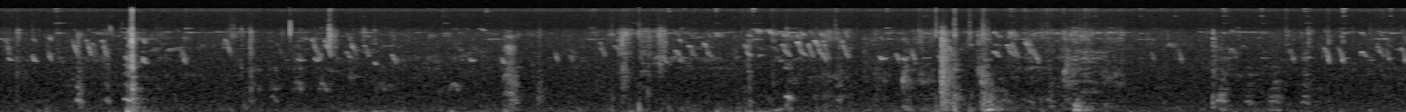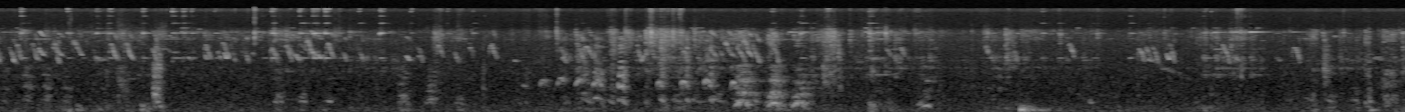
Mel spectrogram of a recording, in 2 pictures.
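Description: Faint farmyard bird sounds: fowl clucking and small birds chirping, with a burst of clucking calls about two-thirds of the way through and a few scattered knocks.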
